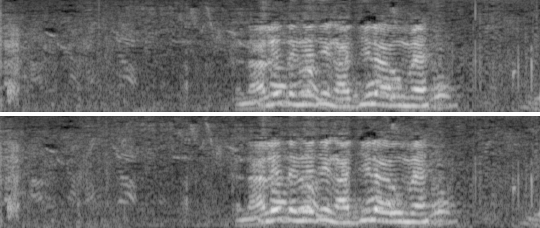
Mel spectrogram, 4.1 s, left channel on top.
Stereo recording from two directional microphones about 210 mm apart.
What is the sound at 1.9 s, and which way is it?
A man's voice, 20° right (ahead or behind).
